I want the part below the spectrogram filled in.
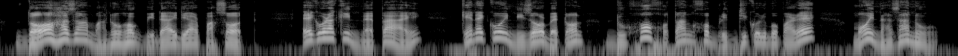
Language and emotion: Assamese, disgusted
